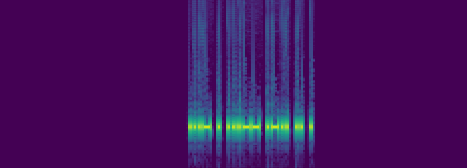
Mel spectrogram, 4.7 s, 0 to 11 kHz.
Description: Morse code, heard as a keyed tone, about 47 wpm, 700 Hz. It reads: VE3LIE
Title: DXCC-100 Call Signs - 6 Characters - 50wpm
